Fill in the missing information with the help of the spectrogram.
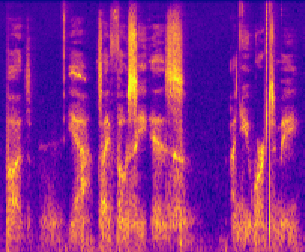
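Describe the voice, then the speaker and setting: A fully unvoiced whisper, slow and unhurried, moving between ears on a binaural microphone. This ASMR host reads numbered facts and drifts into relaxed, chatty asides. The delivery stays hushed and intimate throughout. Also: rough recording. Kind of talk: whispered ASMR fact reading. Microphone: binaural ear-to-ear microphone.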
